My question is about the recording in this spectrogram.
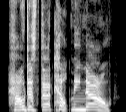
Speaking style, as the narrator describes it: Marcy said through gritted teeth

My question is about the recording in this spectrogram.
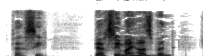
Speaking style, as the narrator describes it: she gasped, faint with the fullness of her joy

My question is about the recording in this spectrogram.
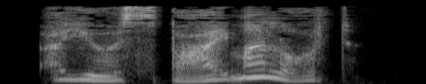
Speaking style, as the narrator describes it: Germaine asked softly

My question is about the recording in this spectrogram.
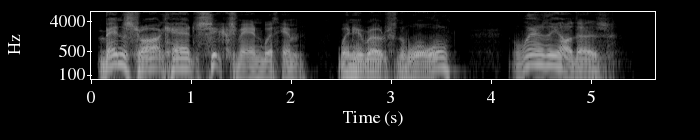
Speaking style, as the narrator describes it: the old bear said gruffly

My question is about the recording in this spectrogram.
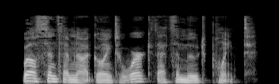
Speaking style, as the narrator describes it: she says stiffly

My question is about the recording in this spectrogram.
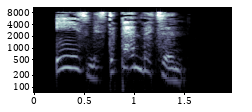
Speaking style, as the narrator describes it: he said in a stage whisper

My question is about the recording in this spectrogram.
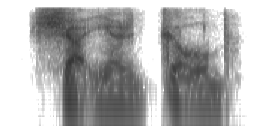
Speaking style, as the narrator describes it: Jamie said, grunting as he wrenched and sawed

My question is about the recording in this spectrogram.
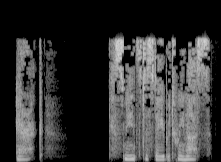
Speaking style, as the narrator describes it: I said quietly, the words coming out more like a request than a command

